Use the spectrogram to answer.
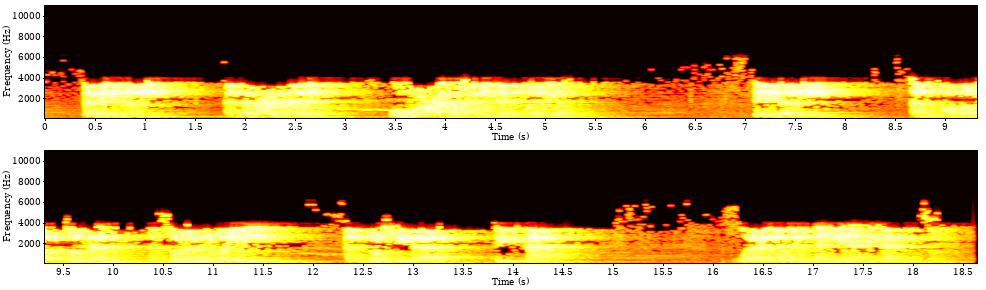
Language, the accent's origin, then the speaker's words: Arabic; Egypt; طب المشهور عندنا في مصر أنه لا يرفعون إلا في التكبيرة الأولى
